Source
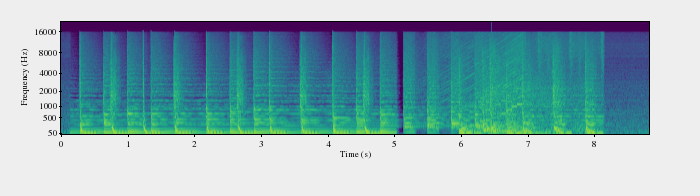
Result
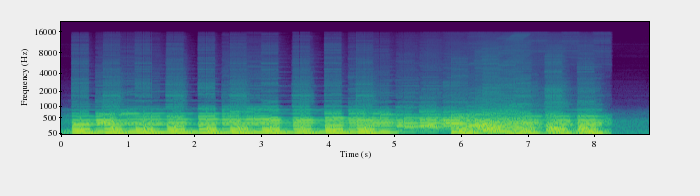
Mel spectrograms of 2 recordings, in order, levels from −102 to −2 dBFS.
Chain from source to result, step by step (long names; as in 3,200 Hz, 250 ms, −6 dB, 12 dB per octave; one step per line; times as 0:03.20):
every bin's largest magnitude spread in time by 240 ms
drawn EQ curve 150 Hz 0 dB, 390 Hz +3 dB, 1,100 Hz −22 dB, 3,700 Hz −28 dB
